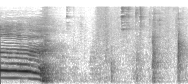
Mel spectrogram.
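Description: Dog giving one short whine, holding a steady pitch for about half a second and then dropping off at the end.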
